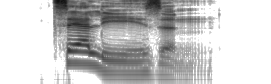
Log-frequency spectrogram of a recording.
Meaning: to wear out a book
- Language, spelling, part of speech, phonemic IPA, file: German, zerlesen, verb, /t͜sɛɐ̯ˈleːzn̩/, De-zerlesen.ogg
